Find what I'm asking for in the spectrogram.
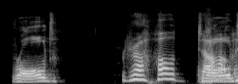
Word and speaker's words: Roald Dahl: Roald Dahl. He was like my favorite author. – Yeah. The BFG. – No, Ooh. Actually, I'm sorry. Tommy DiPaolo is my favorite author, but Roald Dahl comes in close second.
